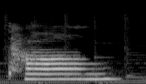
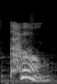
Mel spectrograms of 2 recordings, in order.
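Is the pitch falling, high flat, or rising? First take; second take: high flat; falling. First: The pitch stays high and level. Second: The pitch drops sharply from high. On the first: "the first tone, high and flat" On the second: "a falling tone"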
